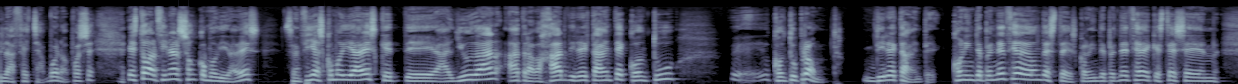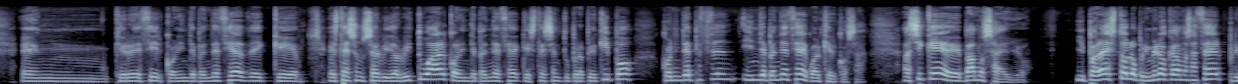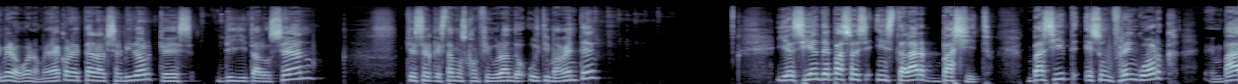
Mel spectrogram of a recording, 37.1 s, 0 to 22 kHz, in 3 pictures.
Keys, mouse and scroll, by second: 25.0-28.4 typing, 30.3-31.7 typing, 33.2 click, 36.8-37.1 scroll down 4.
